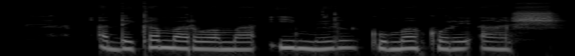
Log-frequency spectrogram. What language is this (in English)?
Kikuyu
